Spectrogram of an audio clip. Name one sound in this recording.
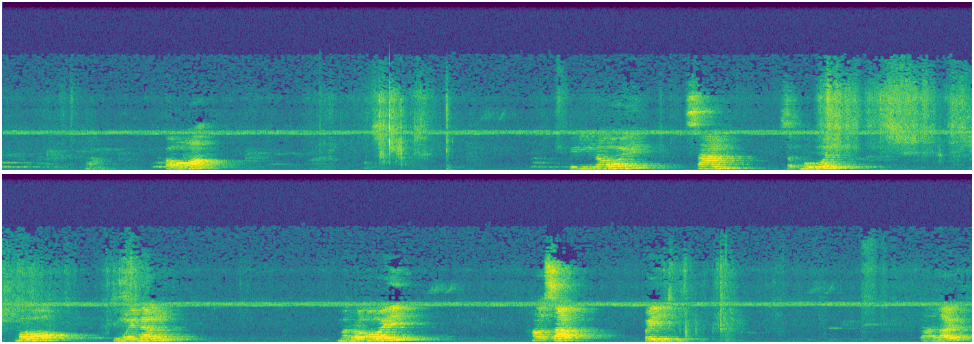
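A young woman speaks slowly and clearly in short drawn-out phrases, as if teaching.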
